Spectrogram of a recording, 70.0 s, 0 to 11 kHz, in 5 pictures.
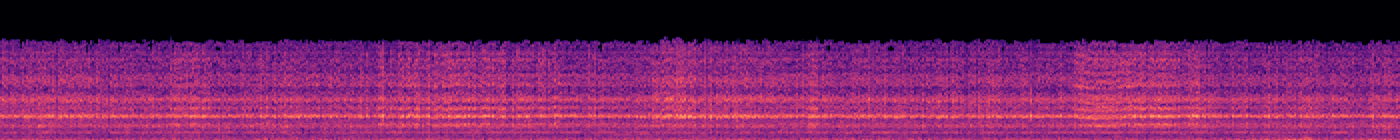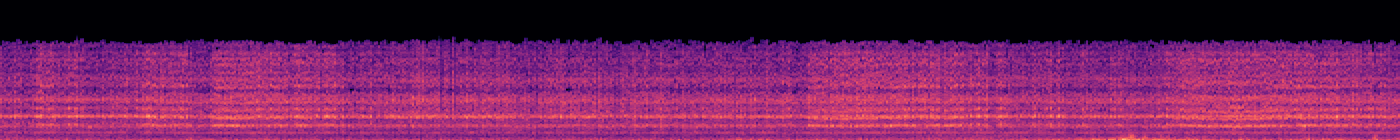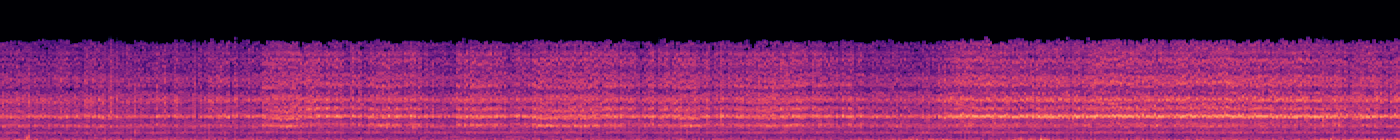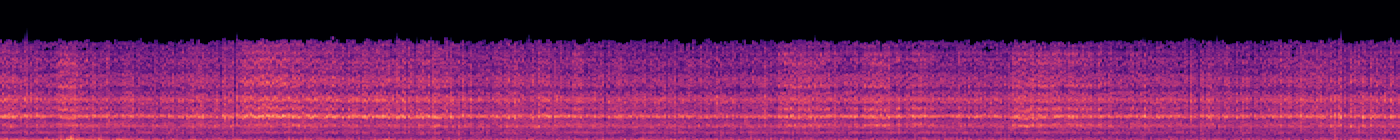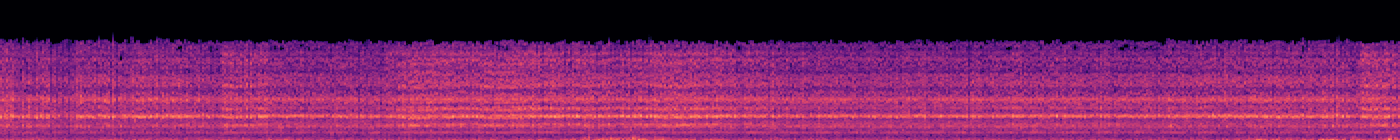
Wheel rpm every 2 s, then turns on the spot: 170, 160, 160, 160, 170, 160, 170, 170, 160, 160, 160, 160, 160, 160, 160, 160, 160, 160, 170, 160, 160, 160, 160, 160, 160, 160, 160, 170, 170, 160, 160, 170, 170, 170, 170.
none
